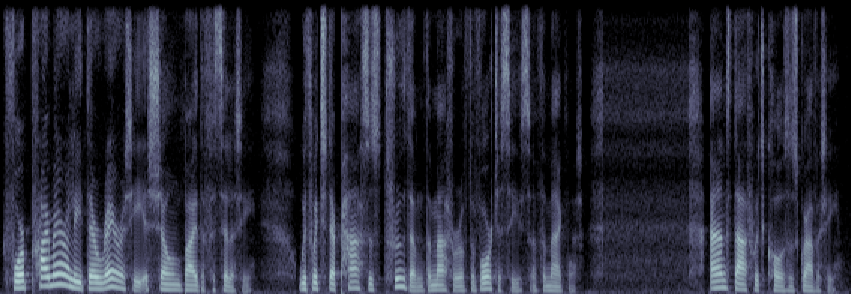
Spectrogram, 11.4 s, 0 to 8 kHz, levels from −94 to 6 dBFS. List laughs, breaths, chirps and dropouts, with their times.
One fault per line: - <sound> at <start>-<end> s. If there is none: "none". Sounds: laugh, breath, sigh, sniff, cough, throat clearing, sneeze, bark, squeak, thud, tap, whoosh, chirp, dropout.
none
